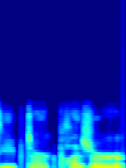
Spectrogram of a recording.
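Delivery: low, sultry, suggestive tone. Talking about loving true crime podcasts, in a suggestive tone. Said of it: "I said that in a very suggestive way".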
